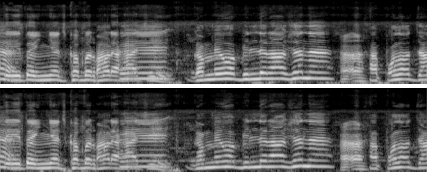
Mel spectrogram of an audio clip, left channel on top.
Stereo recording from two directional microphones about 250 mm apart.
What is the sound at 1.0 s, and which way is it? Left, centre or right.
Speech, centre.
